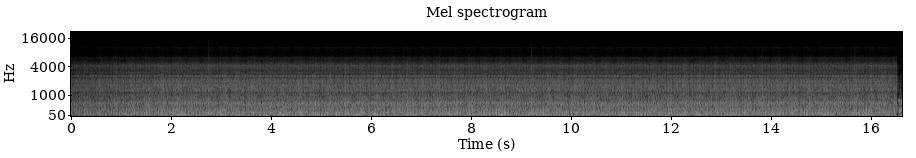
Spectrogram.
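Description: Steady electronic drone opening a techno track, swelling up over the first couple of seconds and then holding level, with no beat yet.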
